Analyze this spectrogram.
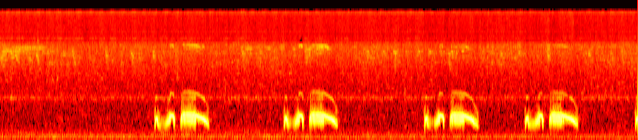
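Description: Spotted dove (terkukur) cooing: four phrases about two to three seconds apart, starting about three seconds in, each two quick short notes followed by a longer falling coo. It is the call of a decoy dove, the kind used to lure wild spotted doves.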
